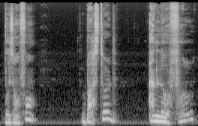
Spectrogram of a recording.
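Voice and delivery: rising, incredulous questions; scornful taunt. A narrator's reading. Pepa answers his cry with insults.

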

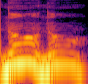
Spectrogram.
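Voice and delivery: high, loud, exasperated no; impatient refusal. A narrator's reading. Commandant impatiently refusing the concierge's questions.

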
